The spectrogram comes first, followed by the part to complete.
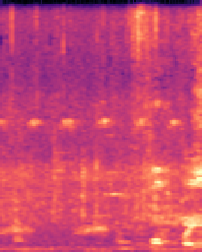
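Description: Several people talking at a low level, their voices overlapping, with the talk growing louder near the end.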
